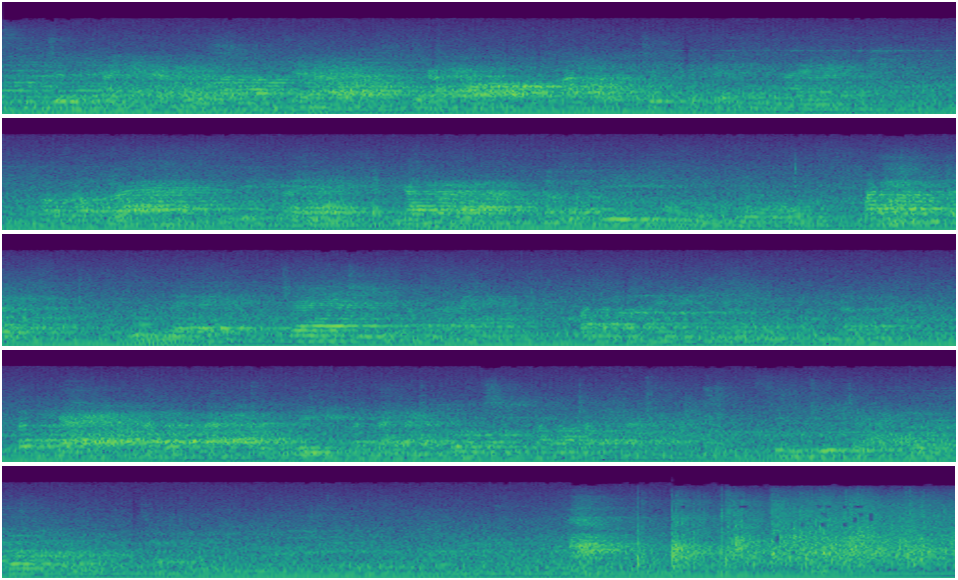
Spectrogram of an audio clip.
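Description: A young man speaks calmly through a microphone in an echoing hall.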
